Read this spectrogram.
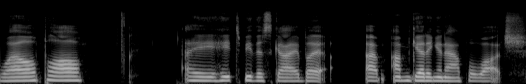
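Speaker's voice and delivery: plain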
